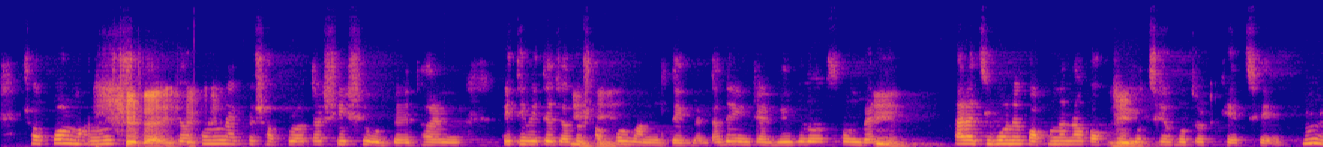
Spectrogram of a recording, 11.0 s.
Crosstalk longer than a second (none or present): none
